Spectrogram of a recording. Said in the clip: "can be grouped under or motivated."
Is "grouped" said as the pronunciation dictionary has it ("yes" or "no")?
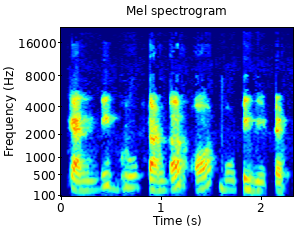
yes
